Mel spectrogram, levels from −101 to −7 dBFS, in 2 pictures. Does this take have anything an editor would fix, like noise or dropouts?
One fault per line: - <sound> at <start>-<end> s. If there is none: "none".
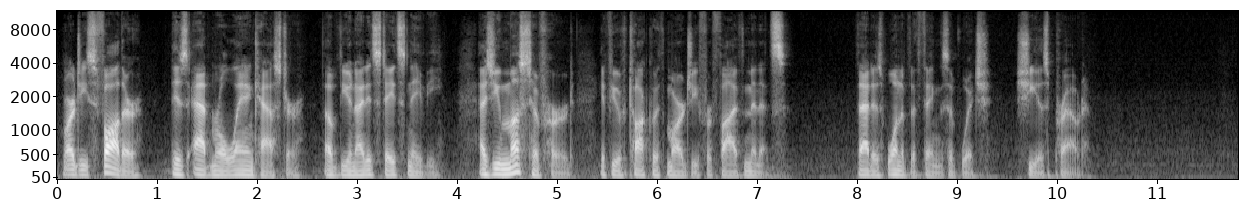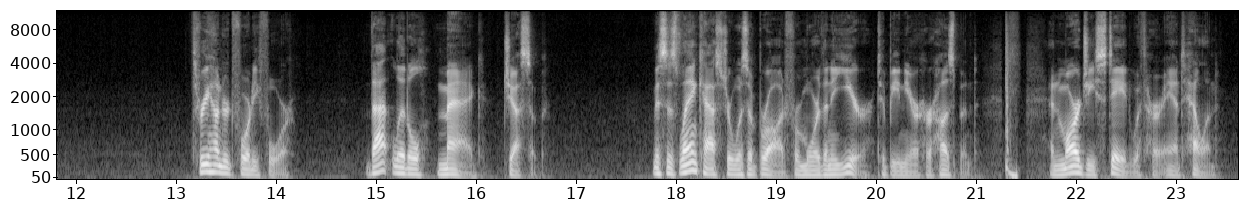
- thud at 21.3-21.5 s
